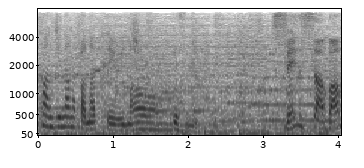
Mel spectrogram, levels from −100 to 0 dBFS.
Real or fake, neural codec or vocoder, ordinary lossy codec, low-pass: fake; codec, 16 kHz, 8 kbps, FunCodec, trained on Chinese and English, 25 frames a second; AAC, 32 kbps; 7.2 kHz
